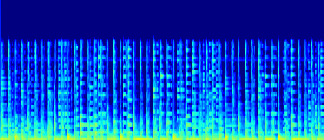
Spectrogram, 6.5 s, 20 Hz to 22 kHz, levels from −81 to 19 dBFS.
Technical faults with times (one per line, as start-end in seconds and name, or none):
0.00-6.49 audio read two samples at a time (double speed)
